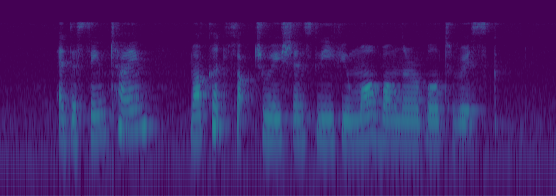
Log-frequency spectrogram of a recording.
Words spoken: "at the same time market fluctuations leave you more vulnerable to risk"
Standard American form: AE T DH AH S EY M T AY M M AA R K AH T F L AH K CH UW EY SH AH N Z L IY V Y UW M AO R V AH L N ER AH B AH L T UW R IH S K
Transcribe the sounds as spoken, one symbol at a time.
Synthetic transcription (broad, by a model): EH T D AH S EY M T AY M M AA K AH T F L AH K CH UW EY SH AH N S L IY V Y UW M AO V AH L N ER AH B AH L T UW R IH S K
